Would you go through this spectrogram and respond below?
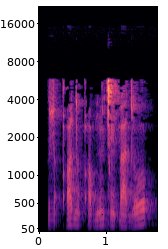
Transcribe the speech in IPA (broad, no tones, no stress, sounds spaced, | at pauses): z o̰ qʼ o d œ̃ qʼ o b ũ ǀ ẽ ɓ a d o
